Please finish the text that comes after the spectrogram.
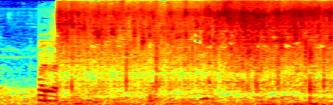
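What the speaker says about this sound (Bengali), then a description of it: "ভাজা হয়ে গেছে পুঁটি মাছ, শুকনো লঙ্কা, পেঁয়াজ কুচি, লঙ্কা কুচি" Puti fish sizzling in a pan with dried chili, chopped onion and green chili, a steady loud frying hiss with faint stirring scrapes, starting abruptly and continuing throughout.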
